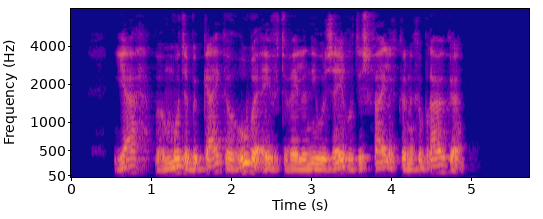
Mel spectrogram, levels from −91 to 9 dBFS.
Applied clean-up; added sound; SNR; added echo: none; none; none; reverberation time 0.2 s.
